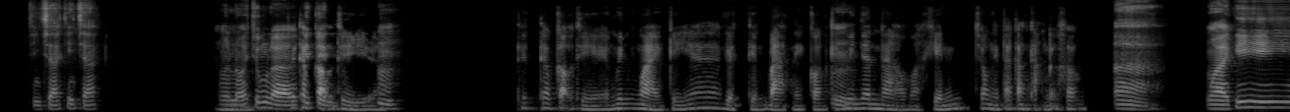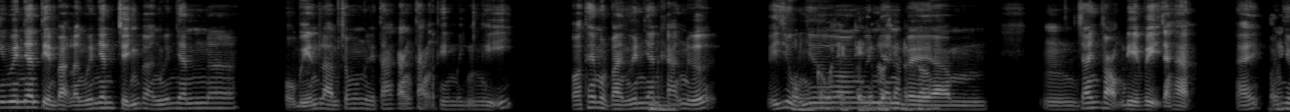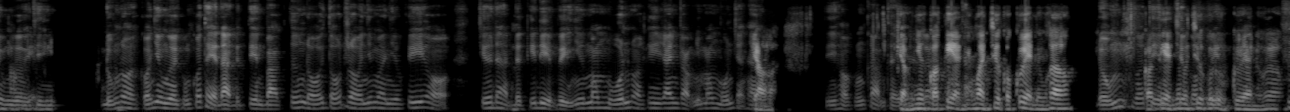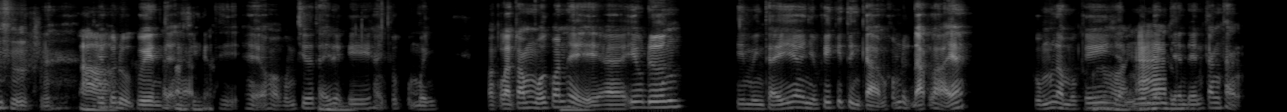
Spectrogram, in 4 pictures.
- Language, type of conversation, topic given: Vietnamese, unstructured, Tiền bạc có phải là nguyên nhân chính gây căng thẳng trong cuộc sống không?
- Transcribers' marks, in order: other background noise; unintelligible speech; tapping; laugh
